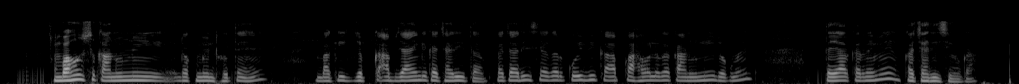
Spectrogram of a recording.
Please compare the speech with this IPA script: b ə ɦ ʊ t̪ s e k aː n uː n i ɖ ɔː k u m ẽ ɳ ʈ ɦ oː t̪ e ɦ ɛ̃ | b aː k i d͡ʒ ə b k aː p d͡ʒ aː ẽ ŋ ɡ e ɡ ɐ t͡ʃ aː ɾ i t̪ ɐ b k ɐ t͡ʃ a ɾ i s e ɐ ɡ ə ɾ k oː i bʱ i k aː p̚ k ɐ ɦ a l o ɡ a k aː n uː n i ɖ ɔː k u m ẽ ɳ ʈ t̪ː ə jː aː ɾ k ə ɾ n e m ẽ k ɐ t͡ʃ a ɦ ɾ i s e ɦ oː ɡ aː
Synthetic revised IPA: b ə ɦ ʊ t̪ s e k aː n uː n i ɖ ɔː k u m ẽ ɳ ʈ ɦ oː t̪ e ɦ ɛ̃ | b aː k i d͡ʒ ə b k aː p d͡ʒ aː ẽ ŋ ɡ e k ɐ t͡ʃ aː ɾ i t̪ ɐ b k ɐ t͡ʃ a ɾ i s e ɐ ɡ ə ɾ k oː i bʱ i k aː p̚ k a ɦ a l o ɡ a k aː n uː n i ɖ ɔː k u m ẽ ɳ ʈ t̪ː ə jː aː ɾ k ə ɾ n e m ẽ k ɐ t͡ʃ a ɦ ɾ i s e ɦ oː ɡ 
